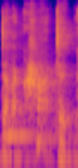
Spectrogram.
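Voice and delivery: cra in democratic stressed, said loudest. Pronunciation lesson on democratic: stress cra in democratic. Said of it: "Crash should be given more volume".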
